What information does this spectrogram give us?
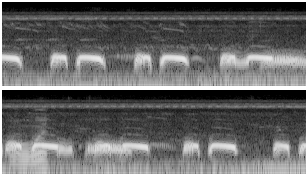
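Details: Spotted dove (Spilopelia chinensis), cooing call.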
